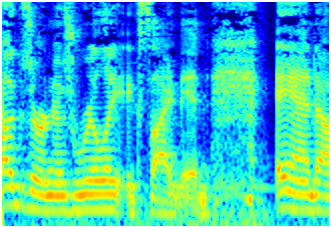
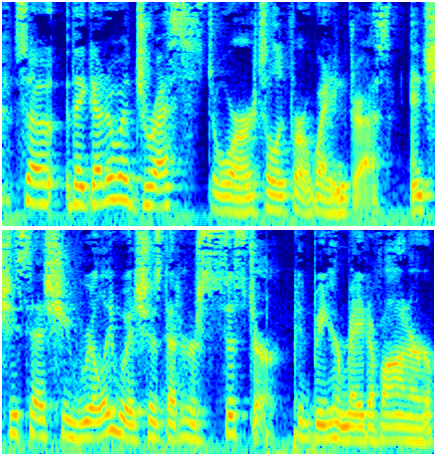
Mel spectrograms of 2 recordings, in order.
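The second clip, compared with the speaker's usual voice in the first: usual speaking voice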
